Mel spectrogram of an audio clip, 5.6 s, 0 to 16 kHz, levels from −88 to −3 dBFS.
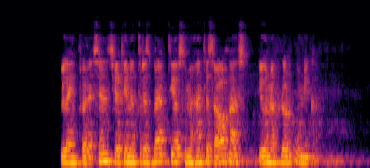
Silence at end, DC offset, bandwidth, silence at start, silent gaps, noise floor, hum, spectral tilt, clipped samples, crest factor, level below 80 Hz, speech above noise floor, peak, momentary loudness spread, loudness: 0.4 s; under 0.1%; 7.4 kHz; 0.9 s; none; under -90 dBFS; none; -6.5 dB/octave; under 0.1%; 14 dB; -64 dBFS; over 68 dB; -10 dBFS; 5 LU; -23 LUFS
